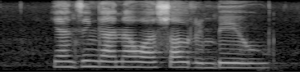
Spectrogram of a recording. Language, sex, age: Tsonga, female, 18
